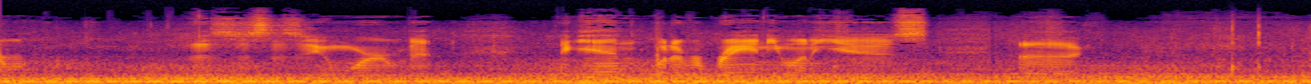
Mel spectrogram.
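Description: A steady low motor hum with two fixed pitched tones, unchanging throughout, and a man's voice talking over it in short phrases.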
